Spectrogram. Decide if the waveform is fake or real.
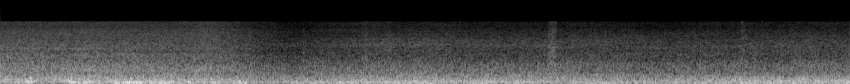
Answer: real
